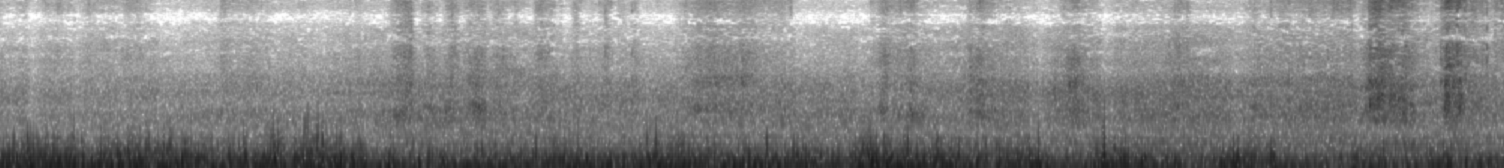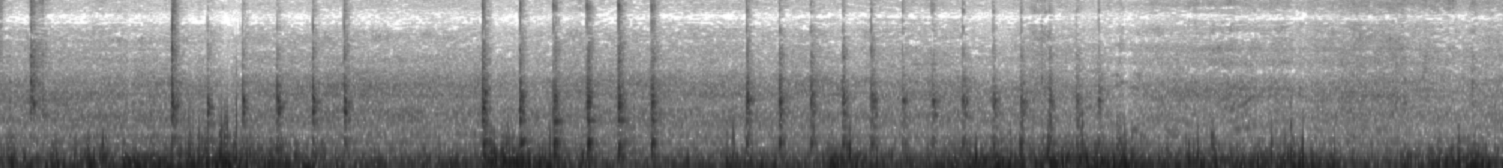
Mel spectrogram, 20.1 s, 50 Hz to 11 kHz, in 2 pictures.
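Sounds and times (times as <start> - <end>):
wind rumble on microphone: 0.0 - 20.0
tool tapping on concrete: 11.1 - 12.5, 13.2 - 17.6.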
